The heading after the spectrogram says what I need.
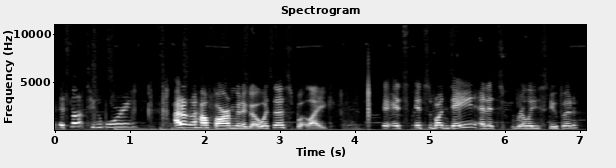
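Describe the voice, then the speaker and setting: A woman's voice: on the high side, normal speed, fairly bright tone. A young woman casually reading and mocking fan fiction, with an irreverent, sweary, giggly manner. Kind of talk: casual commentary on a read-aloud story. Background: background music.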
